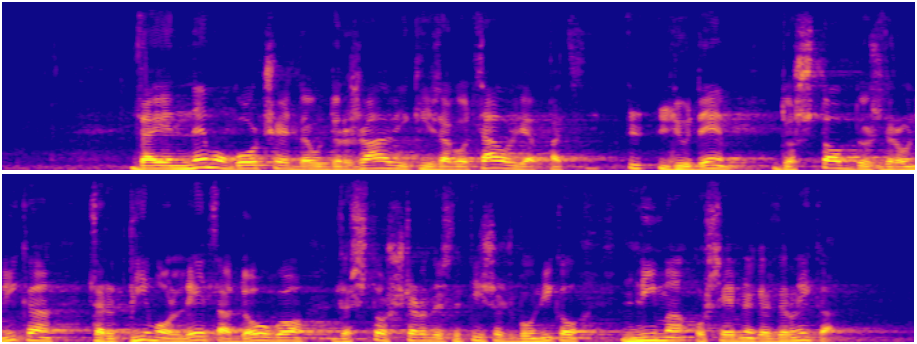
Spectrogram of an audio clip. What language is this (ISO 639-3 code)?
slv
